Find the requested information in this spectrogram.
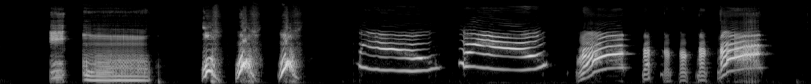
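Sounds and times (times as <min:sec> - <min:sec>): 
dog barking: 0:02.0 - 0:03.0
cat meowing: 0:03.6 - 0:05.6
chicken squawking: 0:05.0 - 0:07.8.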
